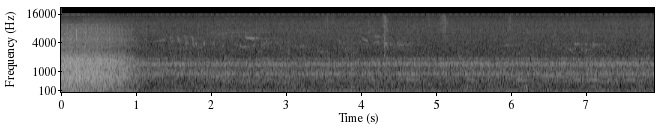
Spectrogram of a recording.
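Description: A horse tears and chews grass.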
